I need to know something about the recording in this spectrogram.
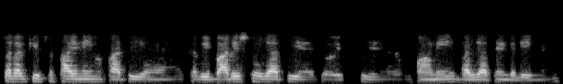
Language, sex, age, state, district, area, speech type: Urdu, male, 18-30, Bihar, Purnia, rural, conversation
